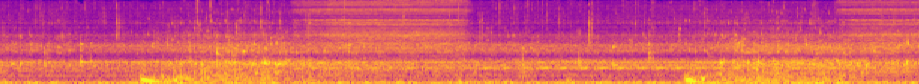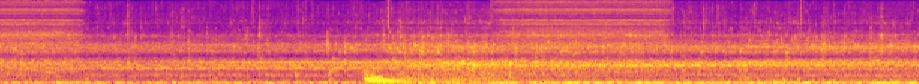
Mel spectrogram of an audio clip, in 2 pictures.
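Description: A scuba diver breathing through a regulator underwater. Each inhale brings a hiss and each exhale a bubbling gurgle, in a regular cycle about every four seconds.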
